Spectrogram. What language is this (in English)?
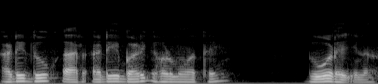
Santali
